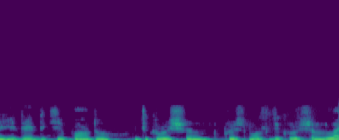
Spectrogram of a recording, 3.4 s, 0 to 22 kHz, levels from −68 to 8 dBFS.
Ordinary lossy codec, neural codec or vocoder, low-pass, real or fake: none; none; 5.4 kHz; real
